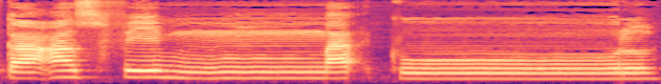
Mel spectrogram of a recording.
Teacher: tanwin bertemu dengan huruf mim hukumnya adalah Idgham Bighunnah sehingga dibaca dengan cara dimasukkan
